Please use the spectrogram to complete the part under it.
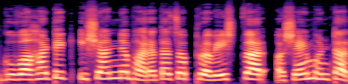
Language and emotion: Goan Konkani, neutral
